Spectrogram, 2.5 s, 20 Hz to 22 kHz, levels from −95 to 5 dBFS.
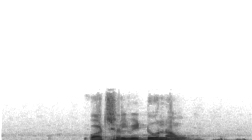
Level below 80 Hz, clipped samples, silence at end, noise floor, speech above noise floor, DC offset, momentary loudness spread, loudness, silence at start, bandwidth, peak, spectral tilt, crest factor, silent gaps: -44 dBFS; under 0.1%; 0.05 s; -60 dBFS; 46 dB; under 0.1%; 20 LU; -15 LUFS; 0.9 s; 7.8 kHz; -2 dBFS; -7 dB/octave; 14 dB; none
